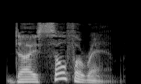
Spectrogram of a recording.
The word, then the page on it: disulfiram: British English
